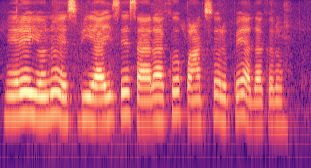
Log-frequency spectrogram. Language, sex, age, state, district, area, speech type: Urdu, female, 45-60, Uttar Pradesh, Lucknow, rural, read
